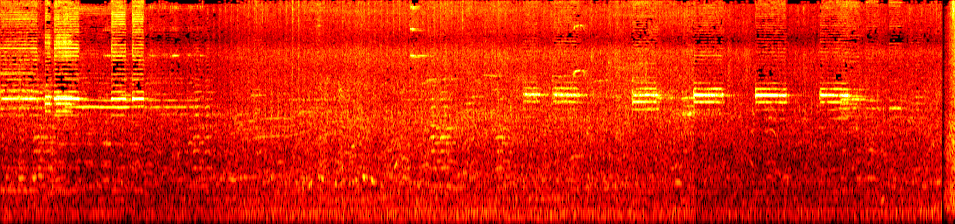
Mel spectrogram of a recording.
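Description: Crowd of people talking in a busy street over a steady traffic rumble; in the second half a high-pitched vehicle horn toots about six times in short honks.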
